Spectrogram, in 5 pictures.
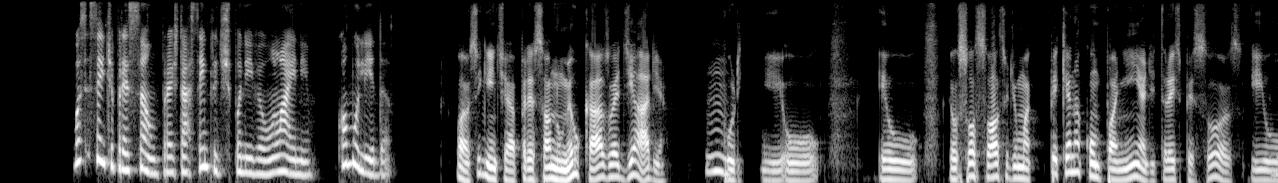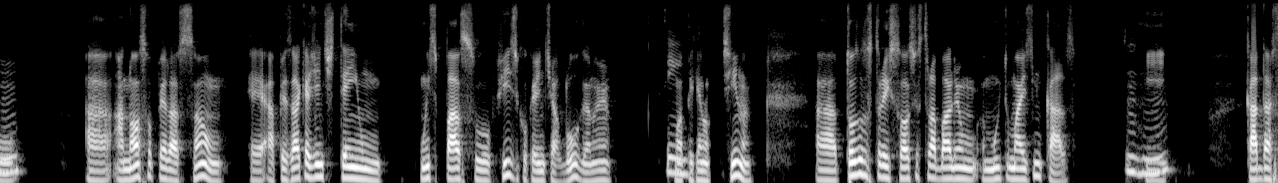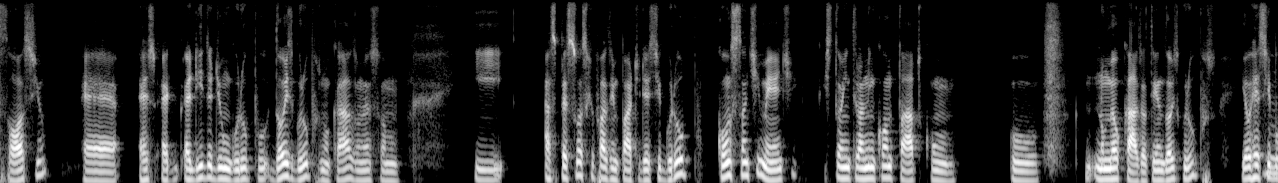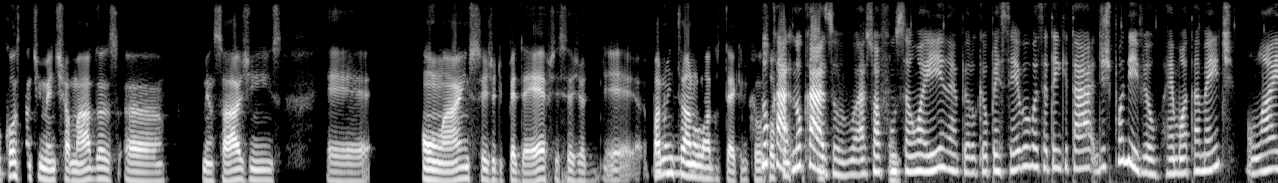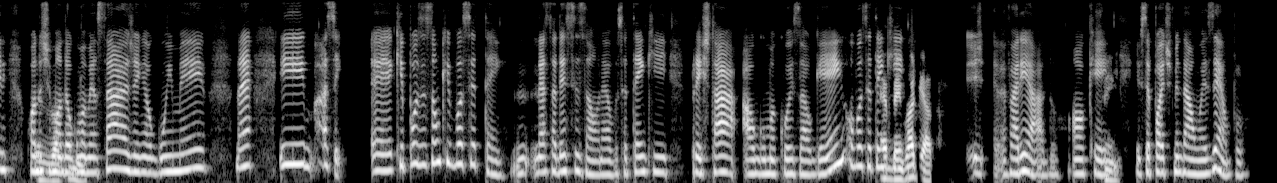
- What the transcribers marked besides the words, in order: sniff; tapping; sniff; unintelligible speech
- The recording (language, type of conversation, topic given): Portuguese, podcast, Você sente pressão para estar sempre disponível online e como lida com isso?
